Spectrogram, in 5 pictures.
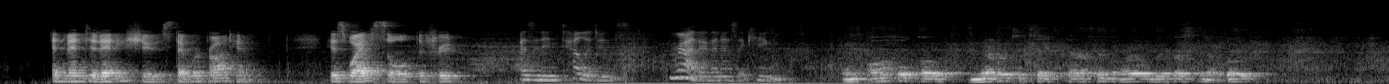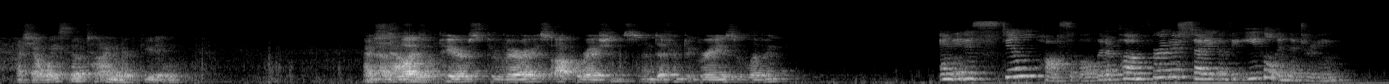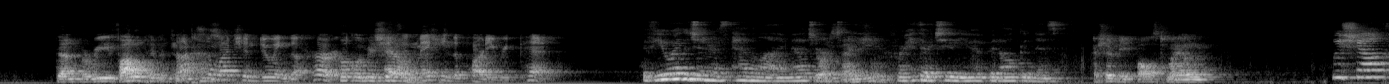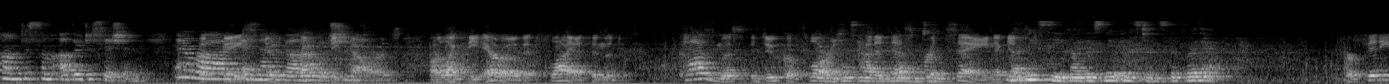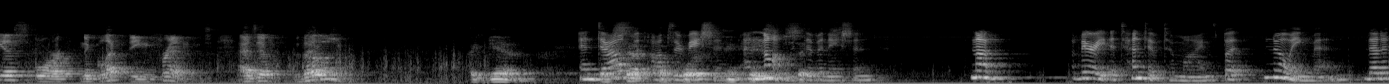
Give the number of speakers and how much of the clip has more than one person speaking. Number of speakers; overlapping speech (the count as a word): nine, about 19%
